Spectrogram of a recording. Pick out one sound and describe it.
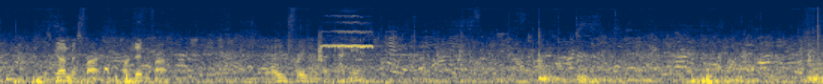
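A crowd of young people chatter and call out outdoors nearby.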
